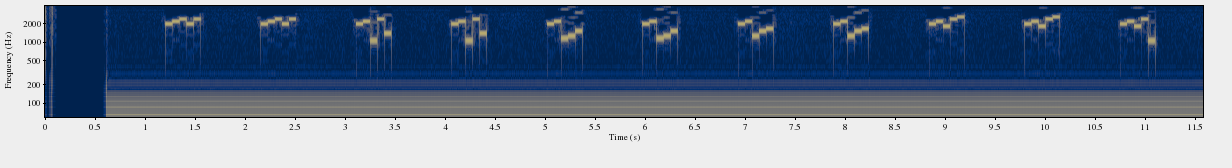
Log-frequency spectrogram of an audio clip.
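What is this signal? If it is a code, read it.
Five-tone selective call (ZVEI), heard as quick runs of five tones, tones of about 70 ms. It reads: 89080 89080 89104 89104 89235 89235 89356 89356 89700 89700 89701
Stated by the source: ZVEI five-tone selective call received on an SDR.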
